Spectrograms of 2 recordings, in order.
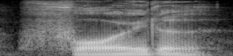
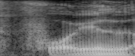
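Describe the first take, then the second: First: The word is said with its middle d sound. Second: The word is said without its middle d sound.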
